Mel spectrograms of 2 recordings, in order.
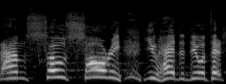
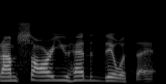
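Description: First: Imitated wife, raised and emphatic sympathy; effusive apology. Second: Imitated wife, low and soft; tender apology. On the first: Wife apologizes to husband for his trouble, effusive. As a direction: apologize with emphasis, higher and louder. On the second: Wife consoles husband after a kiss, soft and low. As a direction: murmur the sympathy quietly, well down in pitch.

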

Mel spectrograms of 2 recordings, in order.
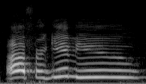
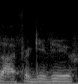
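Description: First: High, slow, ringing forgiveness; merciful master forgiving his debtor; drawn-out mercy. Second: Said in the usual way. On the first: Acted. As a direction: stretch it out with grace. Master forgiving debt, said twice.

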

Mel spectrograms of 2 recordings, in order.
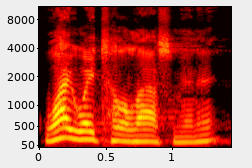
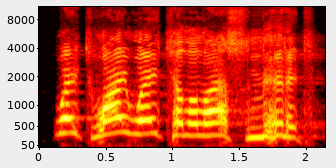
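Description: First: Said in the usual way. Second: Loud, high, slow pulpit question; raised voice, drawn out and insistent; preached shout. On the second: Acted. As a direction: throw the question out forcefully to the congregation. Same question preached at full force.

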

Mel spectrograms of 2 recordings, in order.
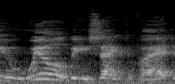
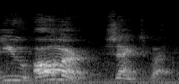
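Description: First: Slow, with "will" drawn out and emphasized; stress on "will". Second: Slow, emphatic "are", falling away afterwards; stress on "are". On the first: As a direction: lean hard on "will" as the rejected word. Contrasts future with present tense. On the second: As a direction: punch "are" as the correcting word. Corrects future to present tense. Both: Shown as a demonstration.

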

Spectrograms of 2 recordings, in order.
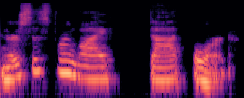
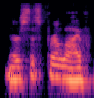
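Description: First: Spelling out the web address slowly; slow dictation. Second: Said in the usual way. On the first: Real, not acted. Telling listeners the web address, slow careful dictation. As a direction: say nurses for life dot org slowly and carefully, like dictating. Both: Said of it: "one word".

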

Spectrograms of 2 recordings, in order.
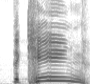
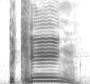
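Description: First: "The king" again even higher, falling hard; emphatic repeat. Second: "The king" lifted high and dropped; emphatic "king". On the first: Preacher hammering home to the congregation: "The king" soaring then falling. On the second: Preacher stressing to the congregation: "The king" high then falling. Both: Shown as a demonstration.

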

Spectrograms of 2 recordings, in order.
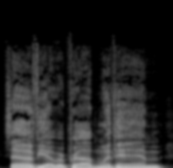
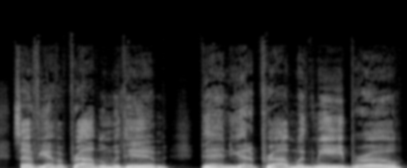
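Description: First: Said in the usual way. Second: Louder, higher brash warrior threat; tough Elnor voice. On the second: Retold or imitated. Elnor warns crowd he defends Picard, brash. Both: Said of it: "I don't wanna do this voice".

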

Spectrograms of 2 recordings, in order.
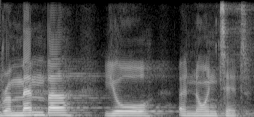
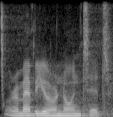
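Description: First: Remember your anointed drawn out slowly; slow and weighty. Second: Said in the usual way. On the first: Shown as a demonstration.

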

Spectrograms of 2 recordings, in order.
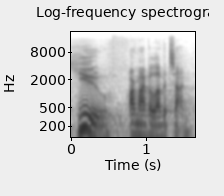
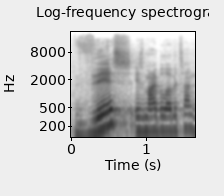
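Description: First: YOU held out, then a brief pause; lingering emphasis on YOU; stress on YOU. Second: THIS drawn out with a rising tone; lingering emphasis on THIS; stress on THIS. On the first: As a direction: set YOU apart as the correction. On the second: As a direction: stretch and lift THIS, as if testing a misquote. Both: Shown as a demonstration. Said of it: "No, it says".

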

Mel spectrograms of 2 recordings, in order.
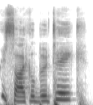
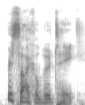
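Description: First: Recycle Boutique rising on BOUTIQUE; train announcer. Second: Recycle Boutique soft and falling; train announcer. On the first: Comedian mimicking the train stop announcement, rising announcer. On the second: Comedian mimicking the train stop announcement, falling announcer. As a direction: announce Recycle Boutique as arrived, dropping at the end. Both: Acted. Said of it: "it's like on the train".

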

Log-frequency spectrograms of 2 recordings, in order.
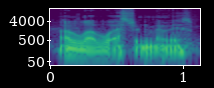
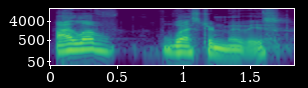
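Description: First: Lower, soft repeat to himself; quiet. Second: Said in the usual way. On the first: Real, not acted. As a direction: murmur it again, fondly. Repeats it softly.

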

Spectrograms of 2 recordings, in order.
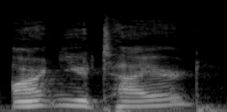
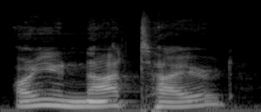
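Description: First: Said in the usual way. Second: "not" said as the key word; emphasis on NOT. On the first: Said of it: "you can once again split it". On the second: Shown as a demonstration. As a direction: stress "not" in the question. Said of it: "The emphasis is on not".

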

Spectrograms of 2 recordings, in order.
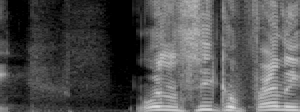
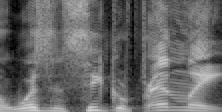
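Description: First: "seeker friendly" much higher and slower, mocking stress; emphatic repeat. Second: Said in the usual way. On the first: Shown as a demonstration. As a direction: stretch "It wasn't seeker friendly" high and slow.

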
